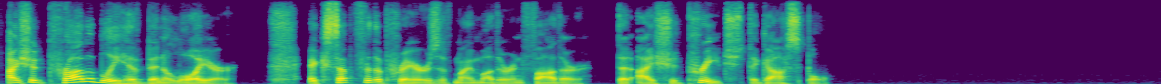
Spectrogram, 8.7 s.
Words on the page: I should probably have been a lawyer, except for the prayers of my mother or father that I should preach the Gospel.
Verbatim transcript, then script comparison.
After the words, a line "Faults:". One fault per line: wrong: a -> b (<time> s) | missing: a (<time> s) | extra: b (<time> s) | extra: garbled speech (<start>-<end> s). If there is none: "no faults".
I should probably have been a lawyer, except for the prayers of my mother and father that I should preach the Gospel.
Faults:
wrong: or -> and (3.8 s)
